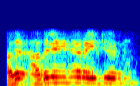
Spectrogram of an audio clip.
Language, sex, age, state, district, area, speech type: Malayalam, male, 30-45, Kerala, Palakkad, rural, conversation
